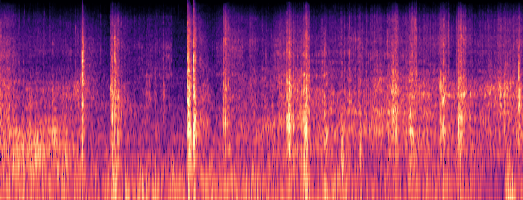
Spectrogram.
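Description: A skateboard lands with a sharp clack on concrete.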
